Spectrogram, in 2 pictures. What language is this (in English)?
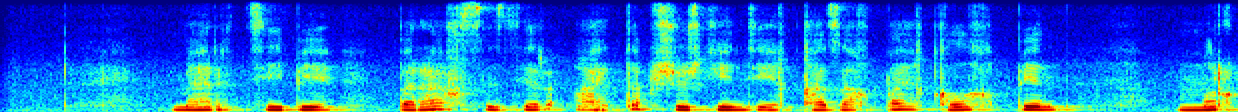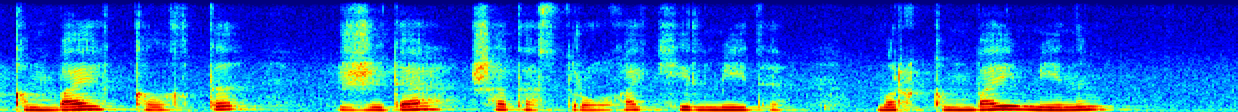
Kazakh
